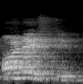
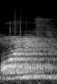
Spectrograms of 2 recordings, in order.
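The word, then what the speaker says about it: honest: नेक्स्ट है एन ऑनेस्ट, यानी कि ऑनेस्ट का भी हम लोग वॉवेल ओ का उच्चारण कर रहे हैं, एच का उच्चारण नहीं किया जा रहा है, इसीलिए यहाँ भी एन का यूज किया गया है।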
